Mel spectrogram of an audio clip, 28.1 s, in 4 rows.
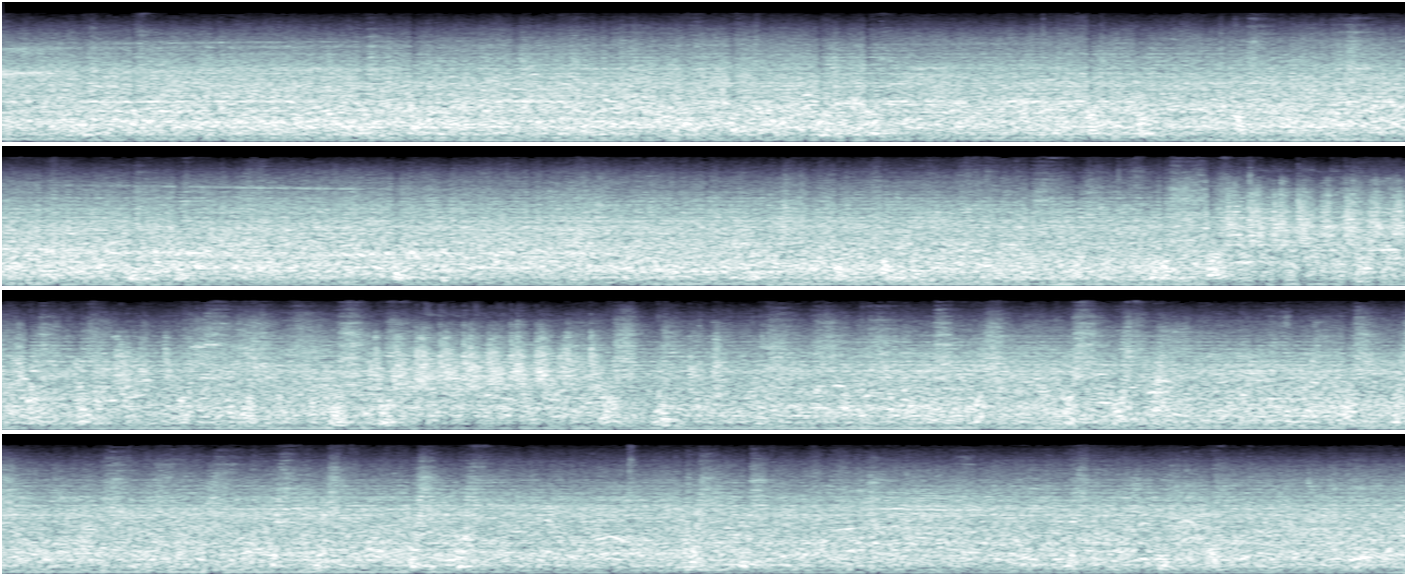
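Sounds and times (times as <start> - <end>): train running along track: 0.0 - 28.0.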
